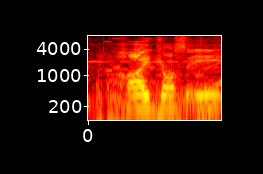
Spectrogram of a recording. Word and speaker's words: Hydrocity: Uh, and we are here in the hydro city zone or hydroity if you are ever so much inclined. I personally have always pronounced it as hydro city and I know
